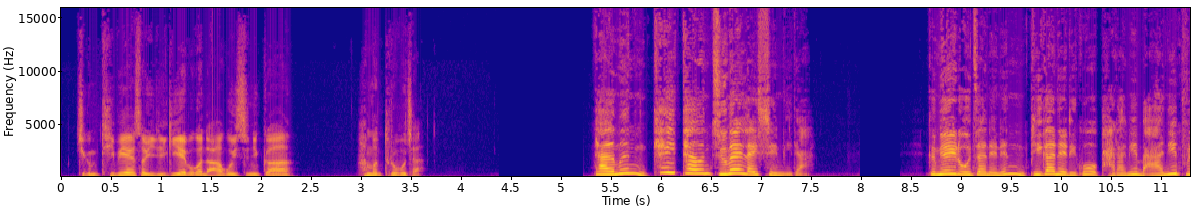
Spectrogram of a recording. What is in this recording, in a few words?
korean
